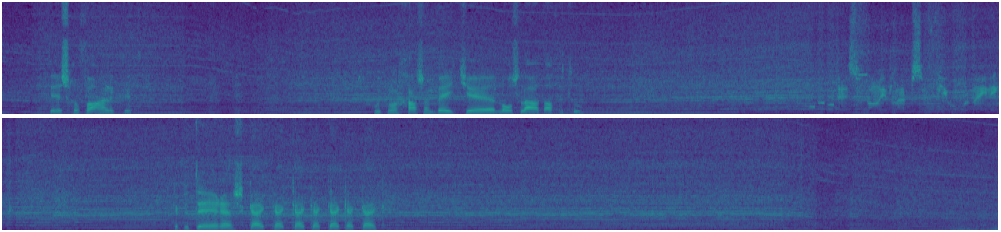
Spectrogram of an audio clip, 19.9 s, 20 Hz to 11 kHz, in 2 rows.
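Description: A V6 turbo Formula One car engine screams at full throttle.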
